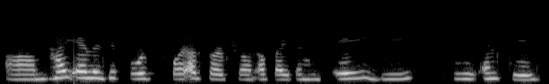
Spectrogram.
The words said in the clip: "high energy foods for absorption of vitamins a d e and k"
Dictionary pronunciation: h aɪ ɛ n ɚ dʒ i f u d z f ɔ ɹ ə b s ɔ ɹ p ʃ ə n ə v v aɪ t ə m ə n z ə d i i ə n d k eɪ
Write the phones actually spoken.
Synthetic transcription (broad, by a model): h aɪ ɛ n ɚ dʒ i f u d s f ɔ ɹ ə b s ɔ ɹ p ʃ ə n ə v p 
